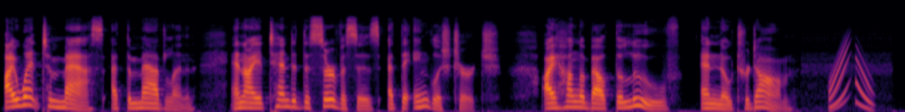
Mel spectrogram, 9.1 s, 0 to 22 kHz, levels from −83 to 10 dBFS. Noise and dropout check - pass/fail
fail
